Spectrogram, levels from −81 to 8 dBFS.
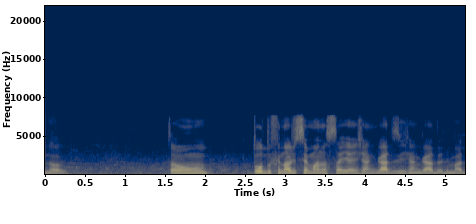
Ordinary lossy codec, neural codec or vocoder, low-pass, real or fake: none; none; none; real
